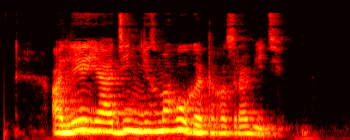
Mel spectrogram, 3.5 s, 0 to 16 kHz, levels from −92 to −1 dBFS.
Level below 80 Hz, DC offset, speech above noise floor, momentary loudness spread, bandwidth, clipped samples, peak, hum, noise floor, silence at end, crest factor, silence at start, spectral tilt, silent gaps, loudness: -62 dBFS; under 0.1%; 36 dB; 12 LU; 11.5 kHz; under 0.1%; -8 dBFS; none; -57 dBFS; 0.75 s; 14 dB; 0.5 s; -7.5 dB/octave; none; -22 LUFS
